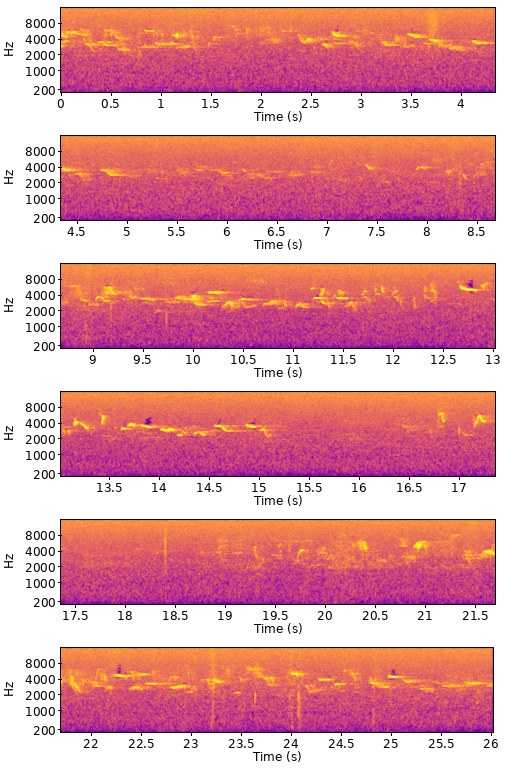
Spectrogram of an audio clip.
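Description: Birds chirping in bursts of quick high notes, with pauses of a few seconds between bursts, over a faint steady outdoor hiss.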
